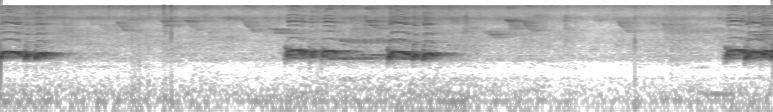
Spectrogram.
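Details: Caged local zebra dove singing to provoke answers: loud trilled cooing phrases, each about half a second to a second, in a broken series with pauses of a few seconds, faint background noise.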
